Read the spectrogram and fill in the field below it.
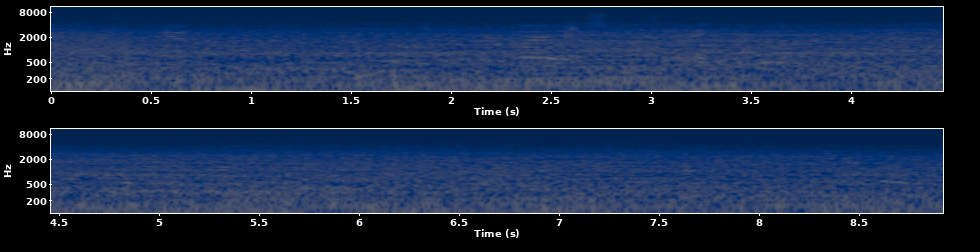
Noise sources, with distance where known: person or small group talking

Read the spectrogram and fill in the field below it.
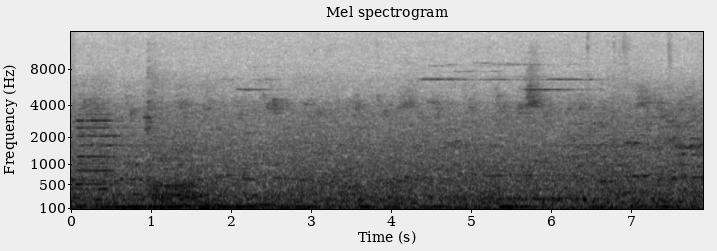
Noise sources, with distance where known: car horn, far

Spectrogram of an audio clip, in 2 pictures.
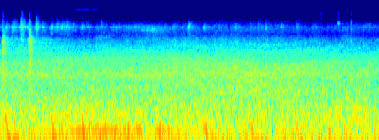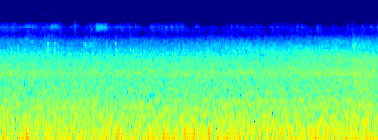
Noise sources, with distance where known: medium-sounding engine, near
music from an unclear source, near

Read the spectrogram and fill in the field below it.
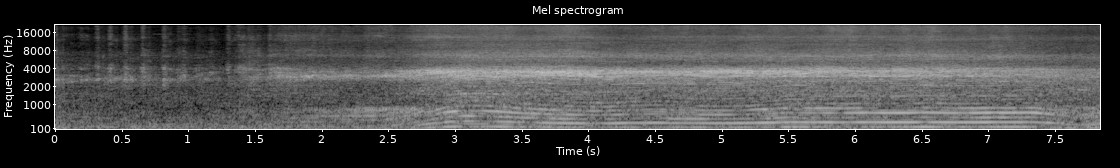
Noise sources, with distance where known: unidentified powered saw, near

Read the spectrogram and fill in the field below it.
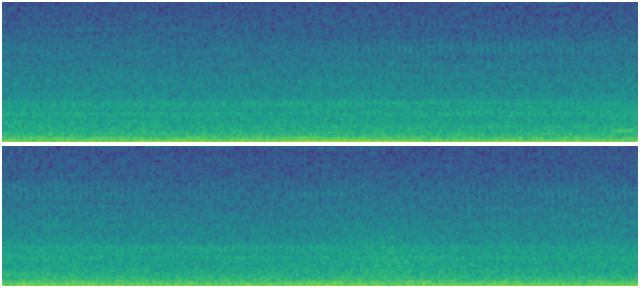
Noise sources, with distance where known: engine of unclear size, near

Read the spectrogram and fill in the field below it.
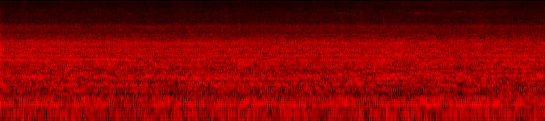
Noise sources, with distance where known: engine of unclear size, near

